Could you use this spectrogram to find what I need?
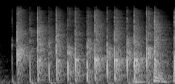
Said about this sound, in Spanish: Así que este aplauso es para vos.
